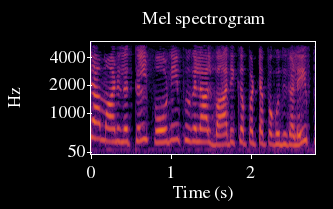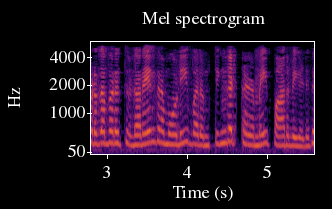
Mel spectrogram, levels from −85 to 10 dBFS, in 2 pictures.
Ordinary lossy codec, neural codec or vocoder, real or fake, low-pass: AAC, 32 kbps; none; real; 5.4 kHz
